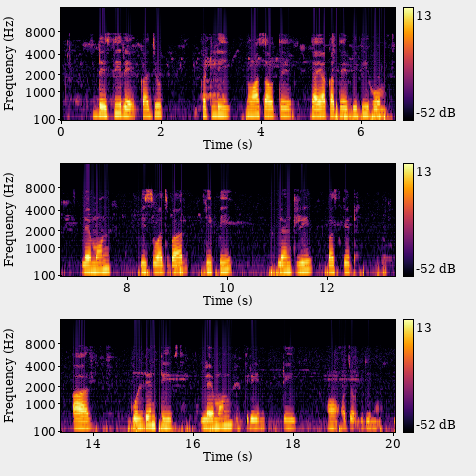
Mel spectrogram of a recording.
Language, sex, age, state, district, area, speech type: Santali, female, 18-30, West Bengal, Uttar Dinajpur, rural, read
